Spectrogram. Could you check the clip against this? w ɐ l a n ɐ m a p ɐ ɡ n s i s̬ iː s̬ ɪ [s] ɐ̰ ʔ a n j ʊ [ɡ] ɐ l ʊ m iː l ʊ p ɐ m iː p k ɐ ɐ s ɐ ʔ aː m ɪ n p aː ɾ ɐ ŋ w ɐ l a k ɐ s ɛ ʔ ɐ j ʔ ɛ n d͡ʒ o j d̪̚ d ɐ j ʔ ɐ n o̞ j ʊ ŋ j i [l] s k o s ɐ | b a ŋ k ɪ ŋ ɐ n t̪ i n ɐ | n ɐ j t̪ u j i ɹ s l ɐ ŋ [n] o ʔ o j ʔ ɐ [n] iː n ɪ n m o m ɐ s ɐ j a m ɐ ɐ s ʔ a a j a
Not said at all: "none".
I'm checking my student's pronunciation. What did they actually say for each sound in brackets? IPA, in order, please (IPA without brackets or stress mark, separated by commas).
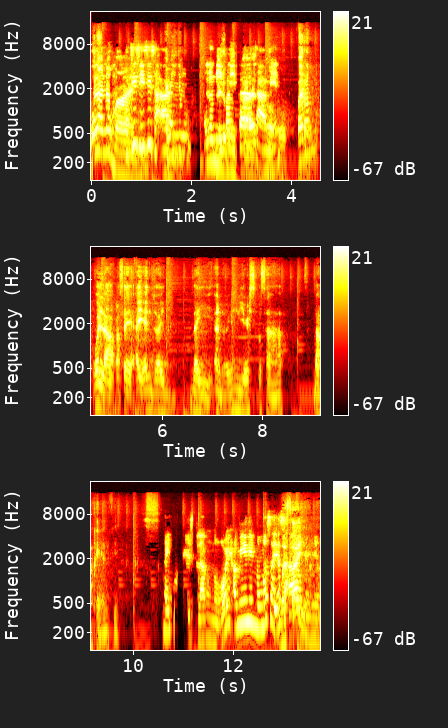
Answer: s, ŋ, ɹ, n, m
